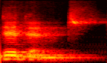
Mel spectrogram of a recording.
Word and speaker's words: didn't: We say doesn't and didn't. Sometimes I've noticed that some foreign language learners tend to say didn't and isn't, doesn't. Now, stress falls on the on the first syllable.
